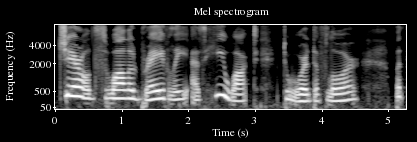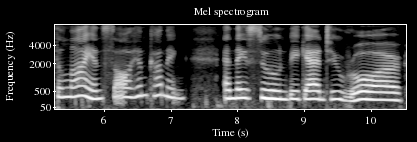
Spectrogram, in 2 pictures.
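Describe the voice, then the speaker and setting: A woman reads a picture book like a sweet old lady, in a high voice with plenty of creak. She goes slowly through the rhymes. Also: no echo. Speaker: storybook reader. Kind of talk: children's storybook read-aloud.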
